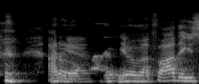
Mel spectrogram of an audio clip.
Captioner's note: laughing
